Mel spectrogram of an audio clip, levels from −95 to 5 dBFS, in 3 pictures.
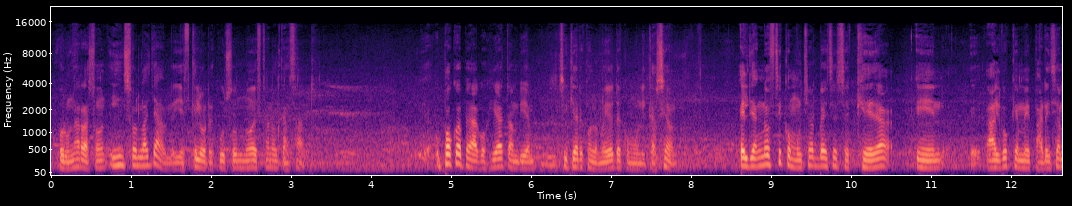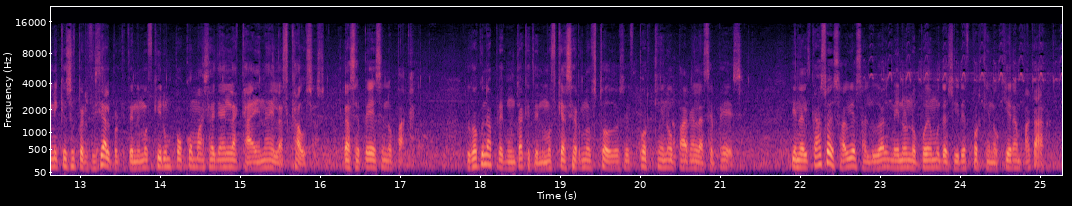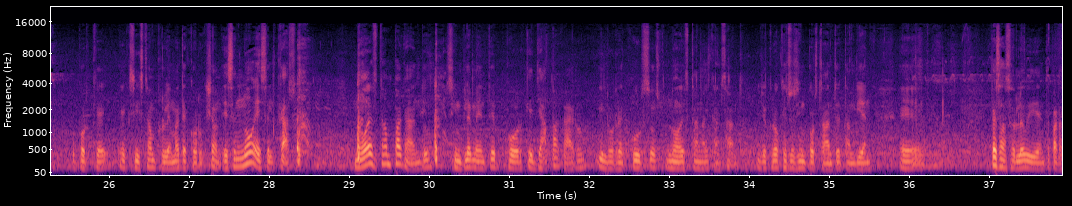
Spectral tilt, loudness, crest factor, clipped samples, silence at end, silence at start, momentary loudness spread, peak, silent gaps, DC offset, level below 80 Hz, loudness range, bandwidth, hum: -6 dB/octave; -24 LUFS; 24 dB; under 0.1%; 0 s; 0 s; 14 LU; 0 dBFS; none; under 0.1%; -70 dBFS; 5 LU; 15.5 kHz; none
